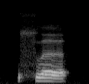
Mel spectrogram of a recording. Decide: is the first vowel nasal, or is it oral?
oral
